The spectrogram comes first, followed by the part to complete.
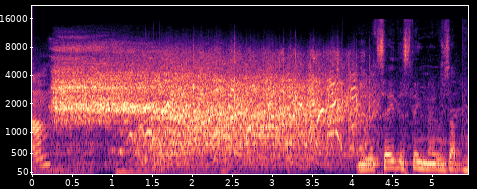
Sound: hisses

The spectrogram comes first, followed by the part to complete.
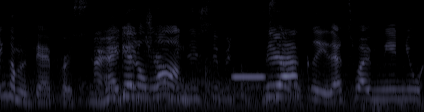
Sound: beep

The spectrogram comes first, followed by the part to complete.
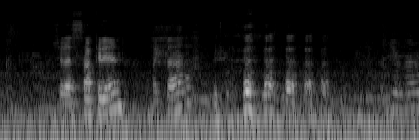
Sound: laughters

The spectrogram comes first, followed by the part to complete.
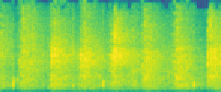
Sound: applause

